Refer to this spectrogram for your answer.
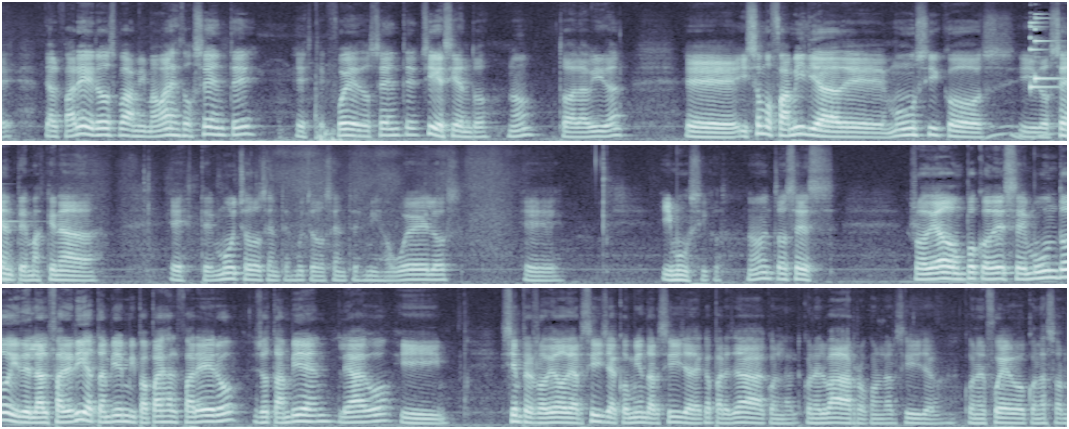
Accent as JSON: {"language": "Spanish", "town": "Cerro de Oro", "region": "Córdoba", "country": "Argentina", "tie": "born or raised there", "also_born_or_lived": "Villa Dolores", "said": "Yo nací en Villa Dolores, en el 91, pero me crié en Cerro de Oro, ¿no? Ajá. antes que hubiera asfalto, antes que había luz."}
